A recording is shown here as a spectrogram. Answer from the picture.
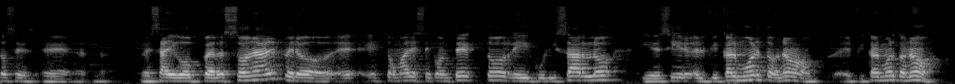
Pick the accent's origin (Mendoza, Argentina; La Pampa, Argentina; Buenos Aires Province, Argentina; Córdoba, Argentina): Buenos Aires Province, Argentina; Remedios de Escalada; Entonces hay mucha descripción del barrio, yo soy acá de Escalada.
